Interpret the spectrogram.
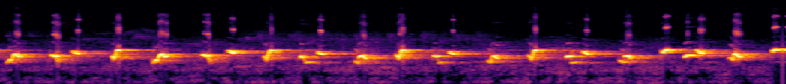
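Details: Trucukan, the yellow-vented bulbul, delivering clear, liquid warbled phrases in quick succession, each note sliding down then jumping back up, steady and cheerful throughout, with sparse faint high ticks over a clean background.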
